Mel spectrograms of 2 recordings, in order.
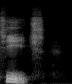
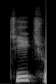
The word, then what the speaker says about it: Teach: Teach was likely pronounced much like Thatch, and the changing form of the name should not be taken as evidence that several different men stood behind the legend.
